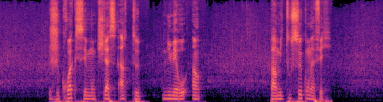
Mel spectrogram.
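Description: A young man speaks casually and close to a microphone, in short bursts.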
